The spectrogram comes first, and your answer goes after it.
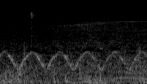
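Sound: police patrol car siren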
